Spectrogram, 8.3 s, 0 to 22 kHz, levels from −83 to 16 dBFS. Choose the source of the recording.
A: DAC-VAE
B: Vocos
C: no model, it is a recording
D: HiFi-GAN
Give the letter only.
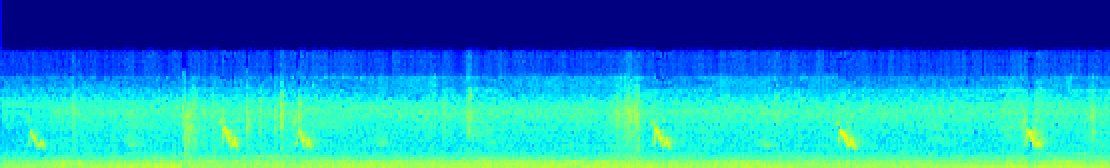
C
